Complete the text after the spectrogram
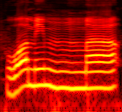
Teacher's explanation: व मिम्मा, यहाँ पर देखें गुन्ना आया है, मीम पर क्या है, तशदीद है, तो इसको गुन्ने की तरह पढ़ेंगे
